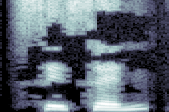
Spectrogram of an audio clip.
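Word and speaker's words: si xén (喜神): Nói chạy là để kiêng, hỷ thần, thần vui, tiếng Trung đọc là, si xén, người chết, tử nhân, thì đọc là, si rén.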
